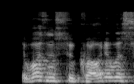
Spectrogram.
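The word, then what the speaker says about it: Sukkot: say in modern Hebrew Shabbat but in Yiddish pronunciation or Eastern European Jewish Hebrew it was shabas it wasn't sukot it was sukus it wasn't Sim T it was Sim if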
